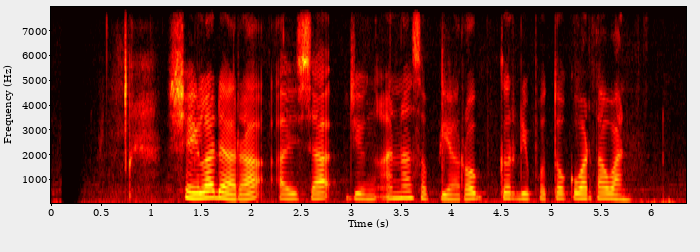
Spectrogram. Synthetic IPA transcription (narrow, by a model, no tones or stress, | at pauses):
ʃailadaɾaːisad͡ʒɨŋa̰nasɔpiaɾɔb̚kɨrdipɔt̪ɔkəwart̪awan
